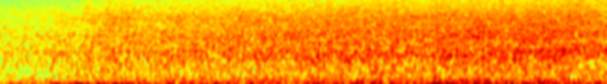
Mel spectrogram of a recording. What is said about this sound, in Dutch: En om u even te bewijzen dat het echt zo is dat we langs de dijk rijden... zal ik even het raam naar beneden doen. Dat is de zee.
